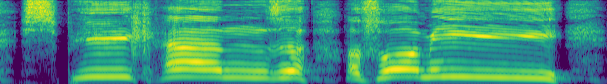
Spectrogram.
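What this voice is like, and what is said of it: Imitation of John Gielgud's voice. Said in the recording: “in my best Gielgud voice”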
